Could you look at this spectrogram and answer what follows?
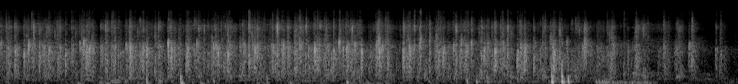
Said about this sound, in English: First of all, thank you. I will keep the questions going, but do want to give you a round of applause for a phenomenal...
